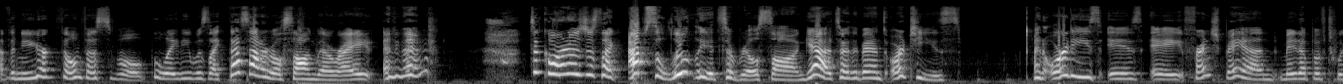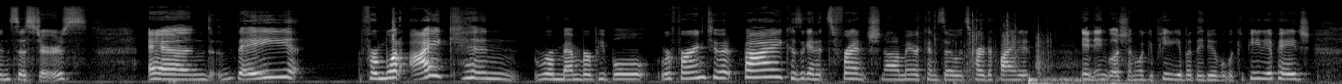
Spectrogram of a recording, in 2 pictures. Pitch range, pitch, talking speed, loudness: 225-300 Hz, 255 Hz, 180 wpm, -17 LUFS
